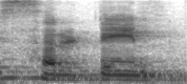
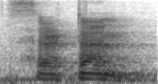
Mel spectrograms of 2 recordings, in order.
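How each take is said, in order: First: सर्टेन with a long टे in the second syllable; common mispronunciation. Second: सर्टन with a short, neutral ट; correct pronunciation. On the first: Teacher quotes how we say it, common mispronunciation. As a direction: stretch the ए of सर्टेन. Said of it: "लेकिन ये गलत है". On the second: Teacher shows students the right way, correct pronunciation. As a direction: reduce the second vowel of सर्टन, no टे. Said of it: "सही उच्चारण है इस तरह से". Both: Shown as a demonstration.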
